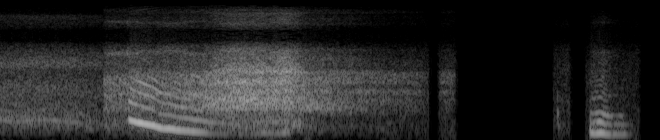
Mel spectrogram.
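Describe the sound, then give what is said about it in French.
A deep breath in is drawn during a relaxation exercise: one long, audible inhale with a soft voiced, sighing edge, followed by a few short bits of quiet speech. “Ok, vous prenez une profonde inspiration.”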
